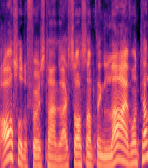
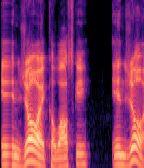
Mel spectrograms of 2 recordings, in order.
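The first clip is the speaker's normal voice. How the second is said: ordinary talk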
